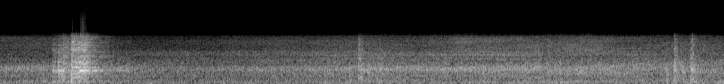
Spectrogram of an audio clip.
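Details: Noisy manhole cover on a Montreal street that needs repair: traffic rumble broken by sharp metal clanks as wheels pass, with a quick double clank near the end, from the loose cover rocking in its frame.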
